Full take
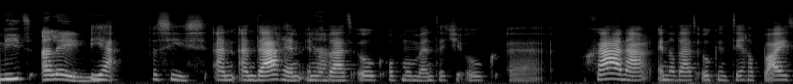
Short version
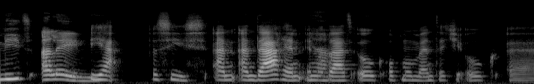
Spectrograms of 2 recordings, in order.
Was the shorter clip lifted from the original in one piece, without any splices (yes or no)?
yes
